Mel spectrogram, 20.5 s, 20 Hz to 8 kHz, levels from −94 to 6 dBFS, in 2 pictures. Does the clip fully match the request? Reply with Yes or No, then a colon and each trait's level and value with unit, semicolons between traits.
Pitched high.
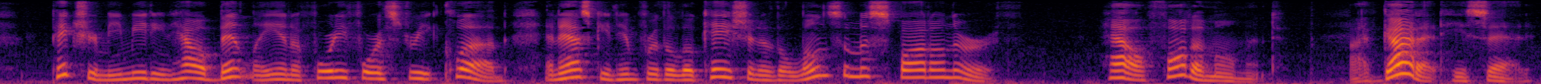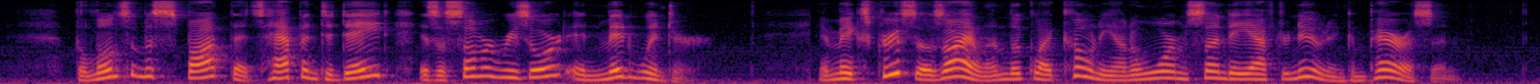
Yes: high, 210 Hz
